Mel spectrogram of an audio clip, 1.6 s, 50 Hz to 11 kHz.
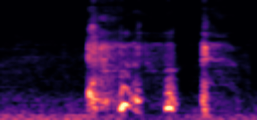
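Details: Short burst of three to four harsh, moist coughs from a pregnant woman about 21–24 weeks, with a bad cold since about 19 weeks; lips sore from coughing, recorded in the back of an RV.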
